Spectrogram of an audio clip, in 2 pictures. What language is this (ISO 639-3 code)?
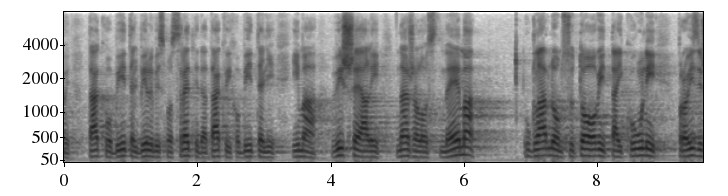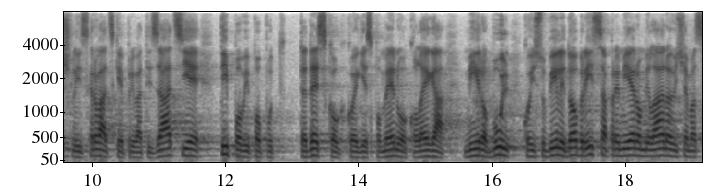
hrv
